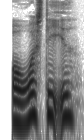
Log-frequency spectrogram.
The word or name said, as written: overstige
